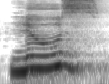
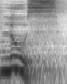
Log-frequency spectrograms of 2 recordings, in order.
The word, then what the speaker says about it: lose: about the irregular verbs lose lost lose lost pay attention it's not loose it's lose the S but not a z so it's lose lost like we said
